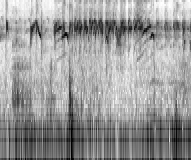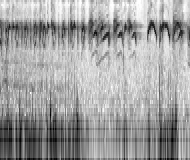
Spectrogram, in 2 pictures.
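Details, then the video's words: Crimson sunbird (sogon) singing: a long, high, shimmering twitter sustained for several seconds, followed by separate arched chirps repeated in quick succession, with faint low background noise. "SUARA SOGON GACOR"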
